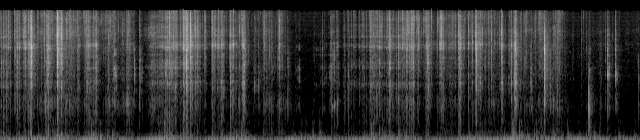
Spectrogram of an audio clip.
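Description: A utility knife blade carves a solid, rectangular, translucent brown bar of dry soap into crumbly flakes. It makes dense, crisp scraping and crackling strokes with bright, sharp edges and a low rustle underneath. Flakes break off in quick bursts that cut off almost at once.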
